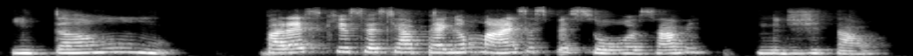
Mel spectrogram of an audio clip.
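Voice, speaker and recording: An affiliate marketer from Brazil appears as a podcast guest, speaking Portuguese in an unhurried, somewhat bright, high-leaning voice. She tells her story casually, often seeking agreement with little tag questions, on dull lo-fi audio.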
